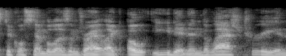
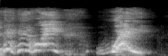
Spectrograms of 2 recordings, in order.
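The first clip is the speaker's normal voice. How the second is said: very high, laughing disbelief; stunned, laughing protest that shoots up in pitch; astonished interruption; 4 dB louder, much slower than usual. Real, not acted. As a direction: cut in with a squeal of surprise. Stunned by co-host's claim, interrupts.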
